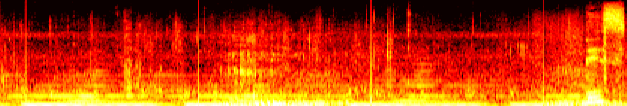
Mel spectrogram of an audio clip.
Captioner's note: growling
